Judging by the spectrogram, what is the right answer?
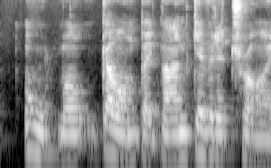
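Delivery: plain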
